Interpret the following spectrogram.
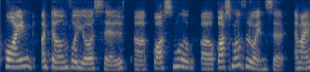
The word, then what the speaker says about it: cosmofluencer: So you have coined a term for yourself, cosmofluencer. Am I pronouncing it right?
